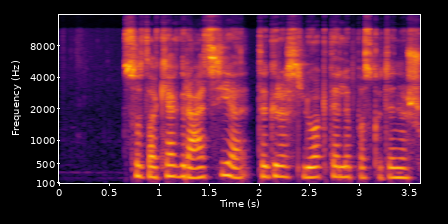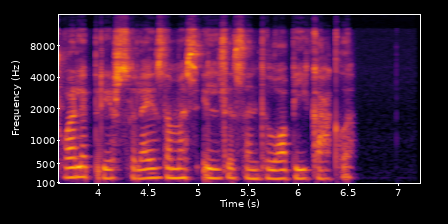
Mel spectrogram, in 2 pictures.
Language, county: Lithuanian, Vilnius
